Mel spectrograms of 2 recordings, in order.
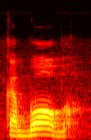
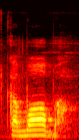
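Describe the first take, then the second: The two takes are said the same way.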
